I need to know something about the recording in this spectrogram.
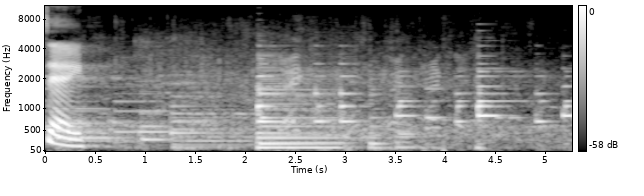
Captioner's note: applause, Cheering, Music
